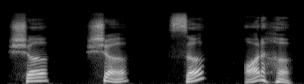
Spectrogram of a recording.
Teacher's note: इन्हें बोलते समय मुंह से जो हवा निकलती है उसमें एक घर्षण एक फ्रिक्शन होता है जिससे एक हल्की सी गर्मी महसूस होती है। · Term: ऊष्म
